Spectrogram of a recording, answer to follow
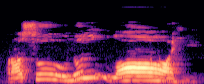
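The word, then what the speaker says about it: رسول الله: এই লামটা খালা এই লামটা আমরা কি বলব রাসুলুল্লাহি মাশাল্লাহ আল্লাহ রাসূ নাসরুল্লাহি নাসরুল্লাহি নাসরুল্লাহি মানে কি আল্লাহর সাহায্য মাশাল্লাহ আল্লাহ।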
